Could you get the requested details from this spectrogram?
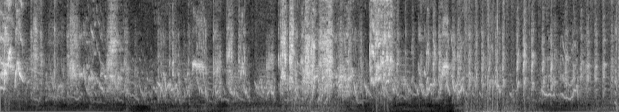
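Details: A group of pet budgies, small Australian parrots, keep up a busy, continuous chorus of rapid chirps, scratchy squawks and warbled twittering, loudest in the middle, with a faint low hum at the start and end.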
